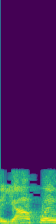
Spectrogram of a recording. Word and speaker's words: Yahweh: Pronounce it either Yahweh or Jehovah.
